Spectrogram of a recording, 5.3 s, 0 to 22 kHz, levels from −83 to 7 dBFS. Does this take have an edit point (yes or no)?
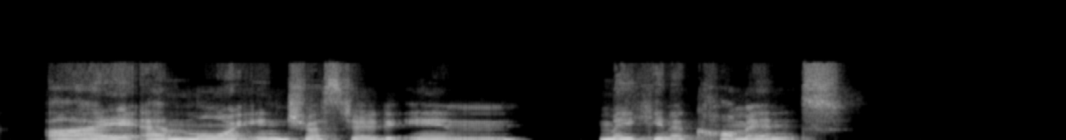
no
